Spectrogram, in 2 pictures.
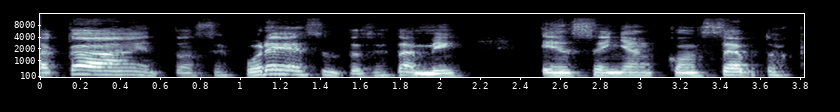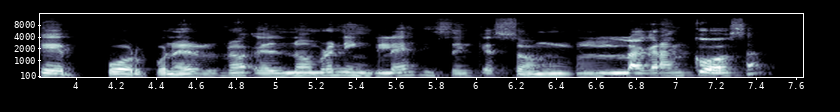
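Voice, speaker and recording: Against a quiet background, a man with a Venezuelan accent speaks at a moderate pace in a high pitch with ordinary pitch variation. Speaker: kinesiology graduate, webinar attendee. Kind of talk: question in a webinar Q&A.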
